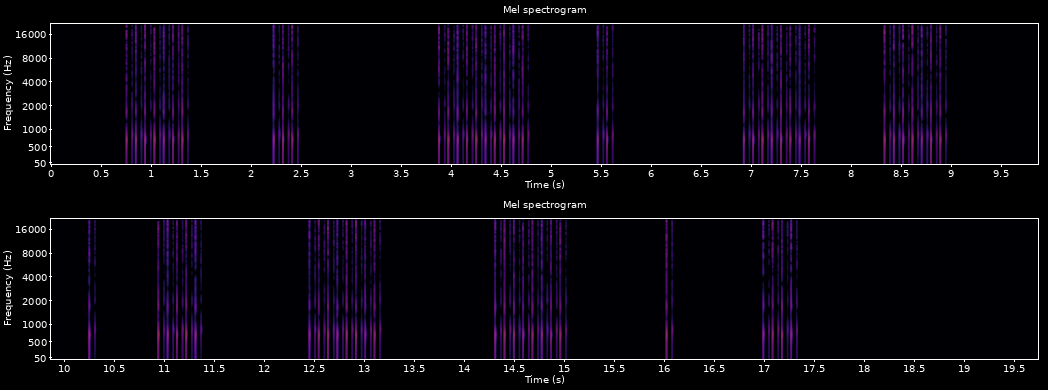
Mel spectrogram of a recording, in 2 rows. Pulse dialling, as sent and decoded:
7 / 3 / 10 / 2 / 8 / 7 / 1 / 5 / 8 / 8 / 1 / 4
7 3 0 2 8 7 1 5 8 8 1 4

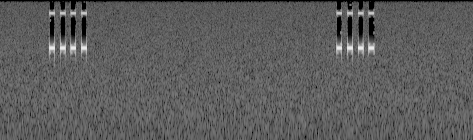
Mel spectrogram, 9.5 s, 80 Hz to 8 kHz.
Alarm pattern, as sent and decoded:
4 beeps and a pause
temporal four

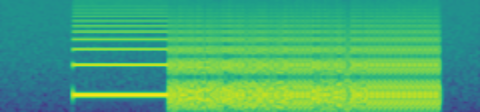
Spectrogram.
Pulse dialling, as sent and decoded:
none

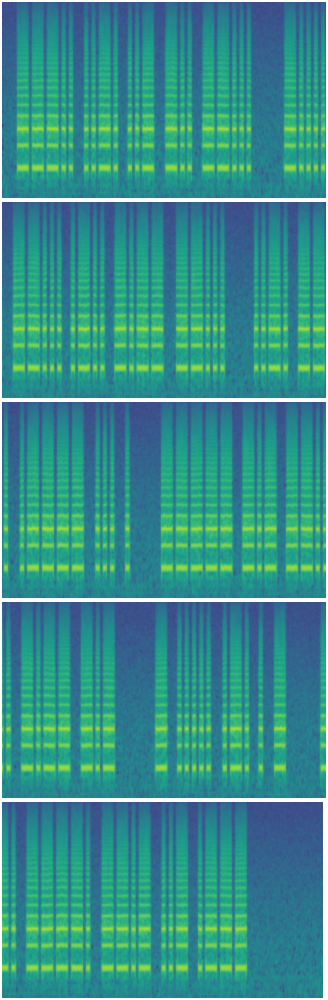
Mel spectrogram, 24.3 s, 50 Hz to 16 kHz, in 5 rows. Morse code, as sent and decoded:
---.. ..-. ..- -.. --... / -.... --... .-.. -.-- --... / ..-. --. .---- ... . / ----- -.- --... -.-- -.- / - ..... .-. . - / -. ----. --.- ..- .---
8FUD7 67LY7 FG1SE 0K7YK T5RET N9QUJ

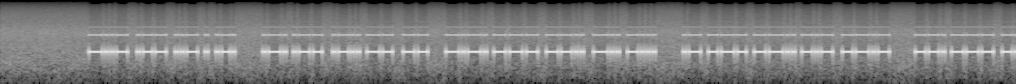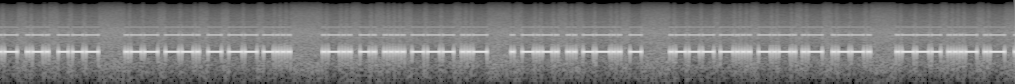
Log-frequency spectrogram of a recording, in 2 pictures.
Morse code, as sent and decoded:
-..- .-- ..- . .-. / .-. .-- .-.. -- -- / -.-. --- --.. -.. -... / .- --- --.. -.- --.- / --. --- -.- .-. --- / .-- --. - -- -... / .-.. -. .... --- ..- / . -.-. .. --.. - / .--- -... -.-. .- .--. / …
XWUER RWLMM COZDB AOZKQ GOKRO WGTMB LNHOU ECIZT JBCAP …

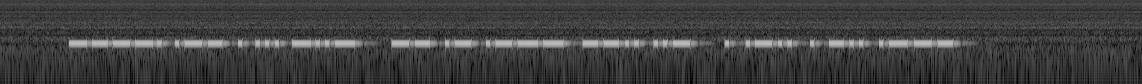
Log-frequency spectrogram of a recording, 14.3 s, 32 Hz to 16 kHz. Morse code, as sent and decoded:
----. .-- . ... -..- / -- .- .--- --.. ..- / . .-.. . -.. .---
9WESX MAJZU ELEDJ

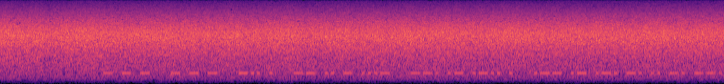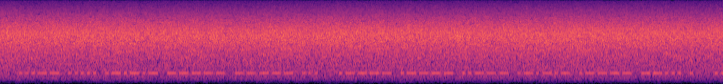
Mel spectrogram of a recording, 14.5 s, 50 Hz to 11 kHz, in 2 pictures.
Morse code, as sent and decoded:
- - - / - - - / -.. . / -- .. - ...- / --. .- .-.. . / .-- .- .-. -. .. -. --. / ...-- ..... .-.-.- ----- ----- ... / .---- .---- ..--- .-.-.- .---- --... . / …
TTT TTT DE MITV GALE WARNING 35.00S 112.17E …

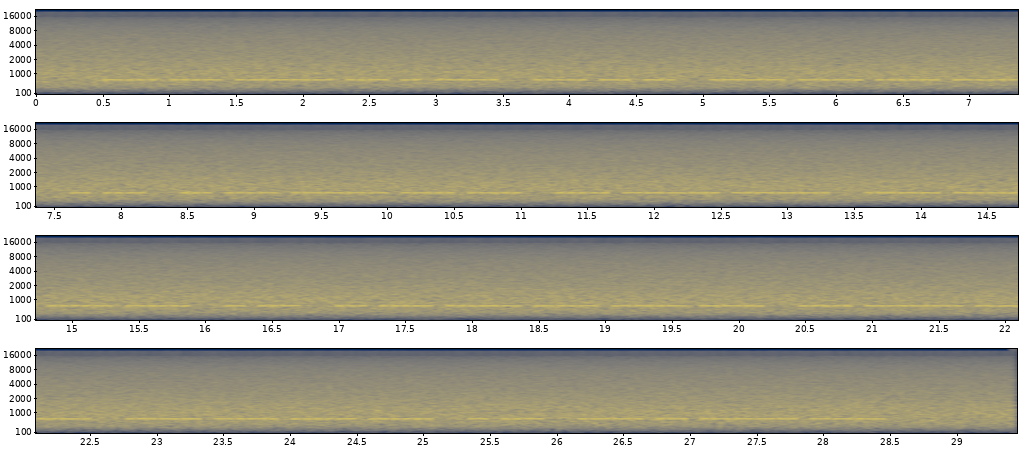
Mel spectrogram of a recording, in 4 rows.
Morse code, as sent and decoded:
-... ...- .---- ..- .. .--. / ..... -. -. / .--- -.-. ....- -.... / - ..- / ... ...- .---- .-.. .-.. / ..... ----. ----. / .--- -.-. ....- -.... / - ..- / ... ...- ...-- -..- --.- --- / ..... ----. ----. / .--- -.-. ....- -.... / - ..- / .--. .- .---- --.-
BV1UIP 5NN JC46 TU SV1LL 599 JC46 TU SV3XQO 599 JC46 TU PA1Q

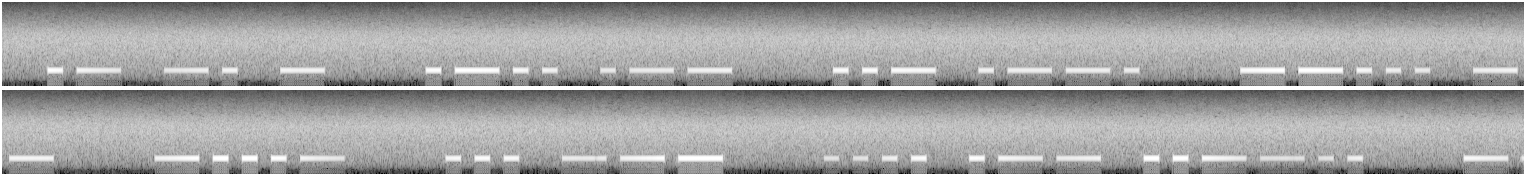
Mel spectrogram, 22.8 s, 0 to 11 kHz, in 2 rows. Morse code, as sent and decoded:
.- -. - / .-.. .-- / ..- .--. / --... -- / -...- / ... --- / .... .-- ..--.. / …
ANT LW UP 7M <BT> SO HW? …

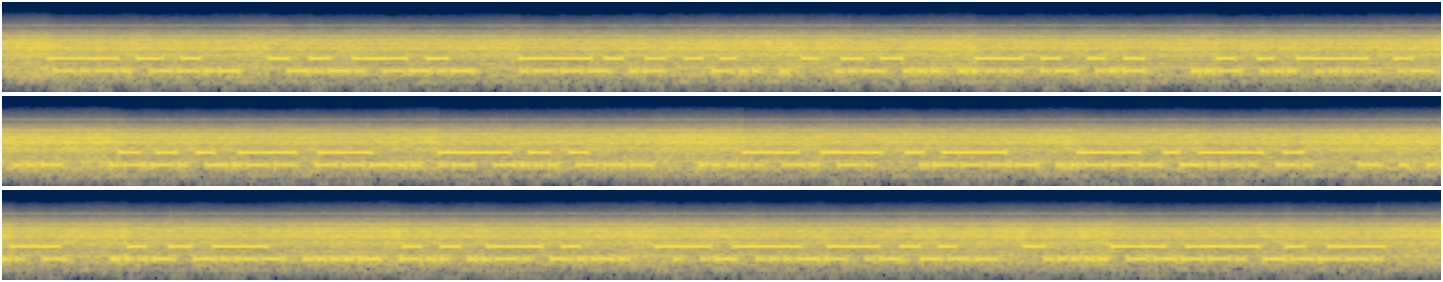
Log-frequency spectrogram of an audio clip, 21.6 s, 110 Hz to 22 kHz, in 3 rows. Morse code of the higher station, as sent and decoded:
-.. ..-. -.... ... -... ..-. / ...-- -.. / --.- -.-. / - ..- / ..-. ---.. . --.-
DF6SBF 3D QC TU F8EQ

